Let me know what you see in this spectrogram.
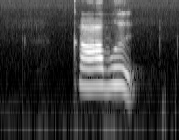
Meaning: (verb) to carry, to bear; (noun) sacrifice, oblation
- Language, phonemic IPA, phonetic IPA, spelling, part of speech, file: Tamil, /kɑːʋɯ/, [käːʋɯ], காவு, verb / noun, Ta-காவு.ogg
